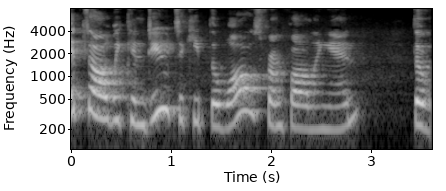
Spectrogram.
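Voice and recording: Lively intonation in a passage read aloud in a natural voice.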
